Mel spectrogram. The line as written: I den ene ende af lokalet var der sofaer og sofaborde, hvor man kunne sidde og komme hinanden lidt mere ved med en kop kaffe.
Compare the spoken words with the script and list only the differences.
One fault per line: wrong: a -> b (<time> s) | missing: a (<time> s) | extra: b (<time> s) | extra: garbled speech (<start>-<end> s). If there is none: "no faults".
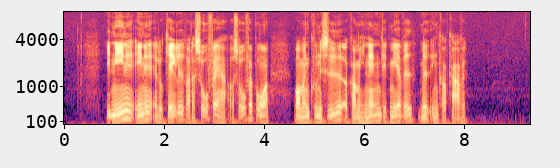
no faults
